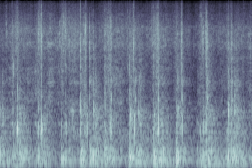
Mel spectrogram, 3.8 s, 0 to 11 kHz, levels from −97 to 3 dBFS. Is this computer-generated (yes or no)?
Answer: no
